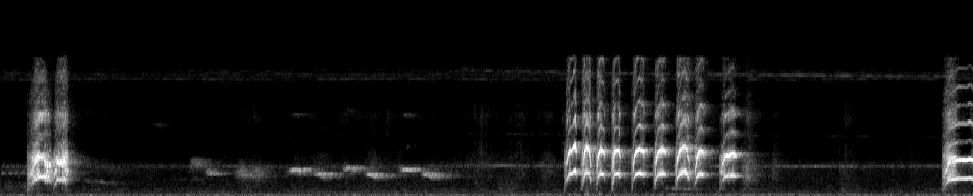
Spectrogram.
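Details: Female greater green leafbird, singing to stir males into song: loud harsh buzzy chatter bursts at the start, middle and end, with a run of soft, slurred whistles between them.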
